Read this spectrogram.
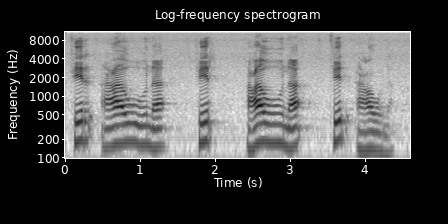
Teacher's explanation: র সাকিন তার পূর্বে জের তো এটাকে আমরা পাতলা করে বলবো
